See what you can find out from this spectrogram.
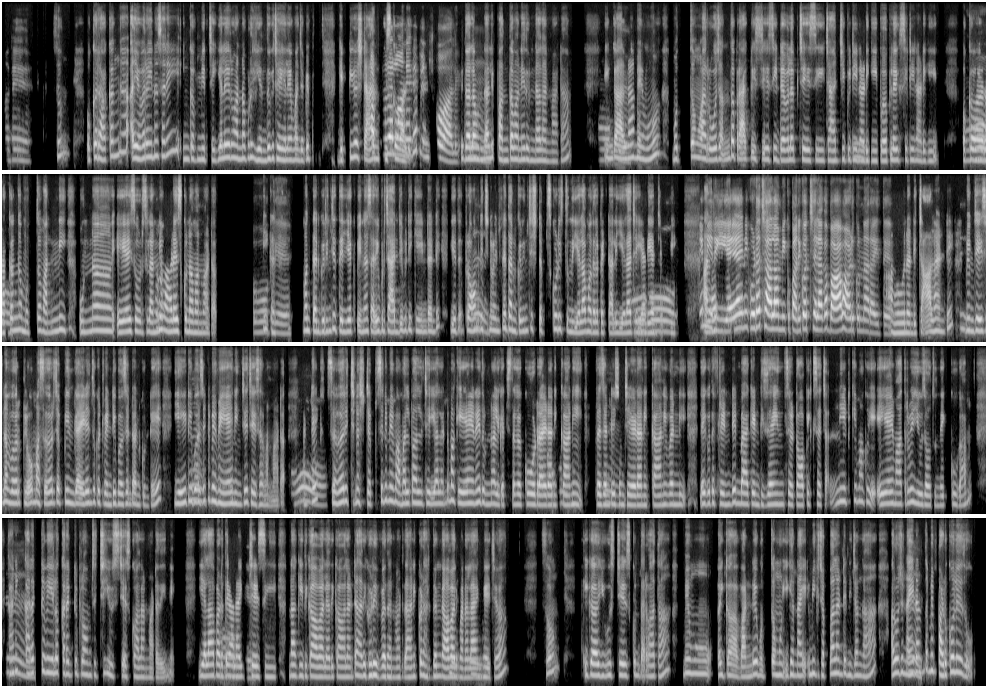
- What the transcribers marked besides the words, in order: in English: "సో"; in English: "స్టాండ్"; in English: "ప్రాక్టీస్"; in English: "డెవలప్"; in English: "చాట్‌జీపిటీని"; in English: "పర్ప్లెక్సిటీని"; in English: "ఏఐ సోర్స్‌లన్నీ"; tapping; other noise; in English: "చాట్‌జీపిటీ"; in English: "ప్రాంప్ట్"; in English: "స్టెప్స్"; "అంటే" said as "టె"; in English: "ఏఐని"; in English: "వర్క్‌లో"; in English: "సార్"; in English: "గైడెన్స్"; in English: "ట్వంటీ పర్సెంట్"; in English: "ఎయిటీ పర్సెంట్"; in English: "ఏఐ"; in English: "సార్"; in English: "స్టెప్స్‌ని"; in English: "ఏఐ"; in English: "కోడ్"; in English: "ప్రజెంటేషన్"; in English: "ఫ్రంట్ ఎండ్, బ్యాక్ ఎండ్ డిజైన్స్, టాపిక్స్"; in English: "ఏఐ"; in English: "యూజ్"; in English: "కరెక్ట్ వేలో, కరెక్ట్ ప్రాంప్ట్స్"; in English: "యూజ్"; in English: "లాంగ్వేజ్. సో"; in English: "యూజ్"; in English: "వన్ డే"; in English: "నైట్"
- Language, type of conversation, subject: Telugu, podcast, ప్రాక్టీస్‌లో మీరు ఎదుర్కొన్న అతిపెద్ద ఆటంకం ఏమిటి, దాన్ని మీరు ఎలా దాటేశారు?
